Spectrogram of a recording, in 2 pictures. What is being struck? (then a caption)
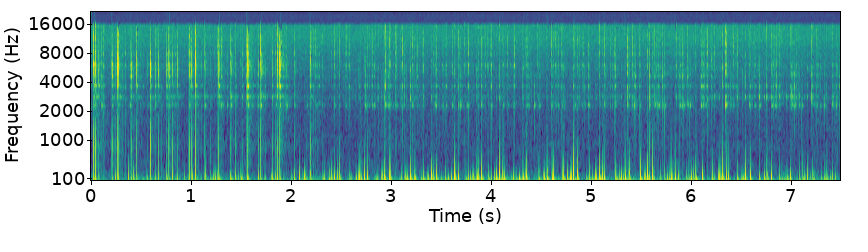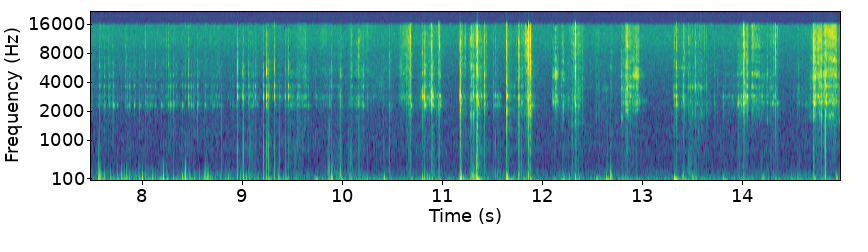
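Wooden vase. A hollow, polished wooden vase with a bulbous body is scratched and tapped with short nails and fingertips. Rapid, dense, dry taps give a low, hollow thumping that fades quickly after each hit. Partway through, the tapping becomes quieter and sparser, broken by a few sharper, louder knocks.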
